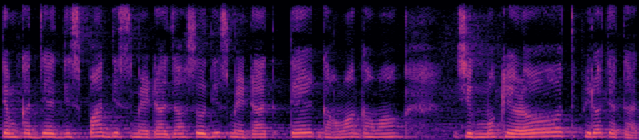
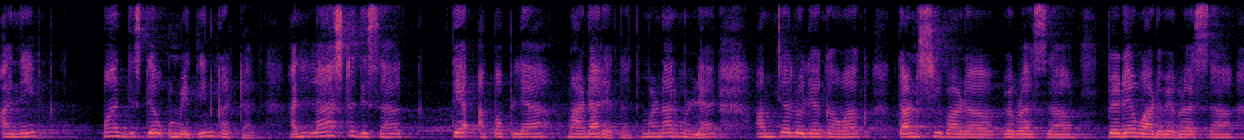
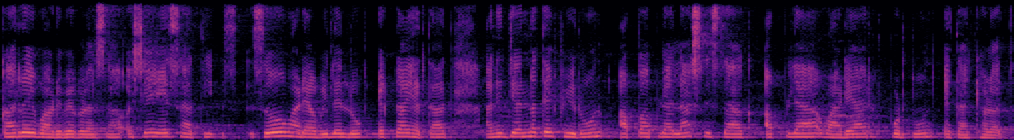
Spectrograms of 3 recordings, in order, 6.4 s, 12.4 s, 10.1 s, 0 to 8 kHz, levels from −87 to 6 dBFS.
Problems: none marked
